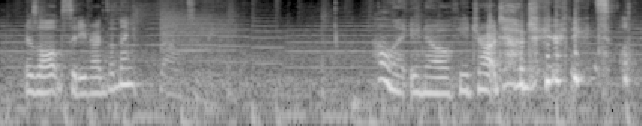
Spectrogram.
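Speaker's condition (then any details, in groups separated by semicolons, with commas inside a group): No condition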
